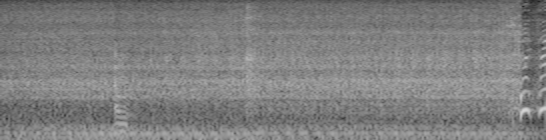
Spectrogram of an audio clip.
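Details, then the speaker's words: Ford Powerstroke diesel just reassembled after turbo and injector work, first start: steady, even idle with a smooth low rumble and no misses or knocks; normal idle, may run slightly rough while oil circulates. "holy where that that listen to that oh it sounds so much better"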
